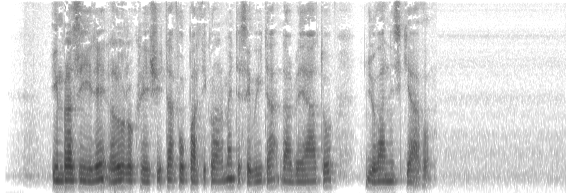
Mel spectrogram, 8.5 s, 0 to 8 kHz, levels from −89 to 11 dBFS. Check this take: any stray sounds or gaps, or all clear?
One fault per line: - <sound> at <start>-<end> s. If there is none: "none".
none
